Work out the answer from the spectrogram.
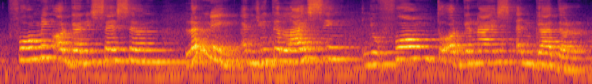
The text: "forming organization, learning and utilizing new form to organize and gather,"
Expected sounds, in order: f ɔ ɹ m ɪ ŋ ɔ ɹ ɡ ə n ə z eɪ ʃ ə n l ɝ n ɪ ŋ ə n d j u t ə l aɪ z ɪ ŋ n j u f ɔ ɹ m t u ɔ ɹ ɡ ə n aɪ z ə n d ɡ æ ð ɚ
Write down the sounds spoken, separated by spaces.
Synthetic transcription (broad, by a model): f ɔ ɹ m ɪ ŋ ɔ ɹ ɡ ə n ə s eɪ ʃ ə n l ɝ n ɪ ŋ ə n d j u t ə l aɪ s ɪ ŋ n j u f ɔ ɹ m t u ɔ ɹ ɡ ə n aɪ s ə n ɡ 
